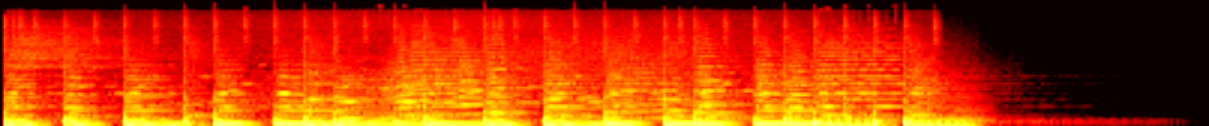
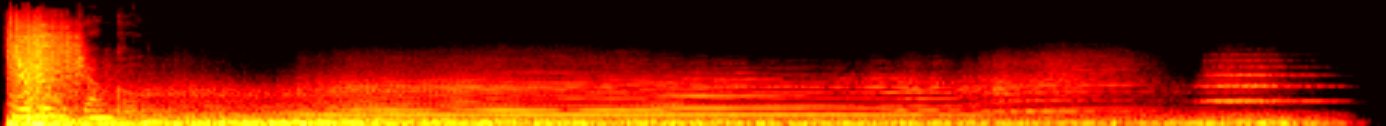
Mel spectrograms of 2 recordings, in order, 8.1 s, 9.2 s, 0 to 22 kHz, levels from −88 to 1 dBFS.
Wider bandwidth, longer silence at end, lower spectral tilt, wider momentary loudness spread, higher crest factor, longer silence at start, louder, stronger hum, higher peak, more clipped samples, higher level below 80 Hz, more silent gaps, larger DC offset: about the same, 16.5 kHz vs 16.5 kHz; first, 1.5 s vs 0.25 s; first, -5.5 dB/octave vs -4 dB/octave; second, 4 LU vs 14 LU; second, 16 dB vs 22 dB; about the same, 0 s vs 0.05 s; first, -21 LUFS vs -26 LUFS; neither; about the same, -4 dBFS vs -4 dBFS; neither; first, -22 dBFS vs -28 dBFS; neither; neither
